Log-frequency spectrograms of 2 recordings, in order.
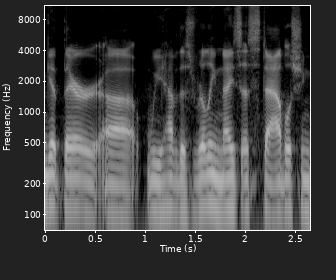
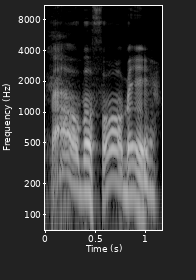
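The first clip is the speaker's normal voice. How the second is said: dark lord; 8 semitones higher, slower than usual. Pretend. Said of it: "There we go".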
